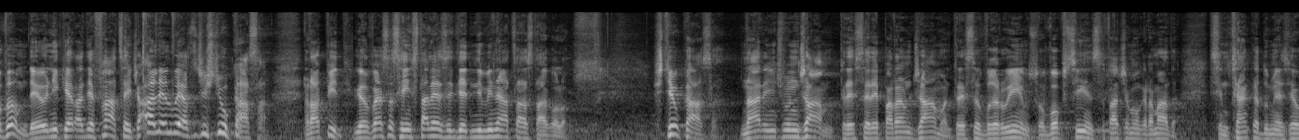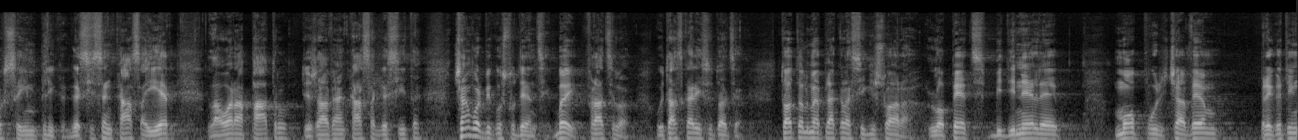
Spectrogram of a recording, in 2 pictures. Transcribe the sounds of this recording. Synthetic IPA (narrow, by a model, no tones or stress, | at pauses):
vəmd̪eonikjeɾad̪e̞fat̪səait͡ʃaale̞lujat̪unt͡ʃeʃt̪iwkasa̰rapid̪jelvojasəse̞inst̪ale̞zed̪d̪imineat̪saast̪aːko̞lo̞̰ | ʃt̪iwkasa̰ | nuaɾe̞nit͡ʃund͡ʒamt̪ɾebsəɾe̞paɾəmd͡ʒamət̪ɾesəvəɾuimsovo̞psinsəfat͡ʃemo̞ɡɾəmad̪ə | simt̪siamkəd̪umne̞ze̞wsəimplikəɡəsitsɨŋkasaje̞rʲlaoɾapat̪ɾud̪̥e̞ʒaːveaŋkasaɡəsit̪ət͡ʃeamvo̞rbitkust̪ud̪e̞nt̪sibəjfɾat̪silo̞̰r | ujt̪at̪sʲkaɾeje̞sit̪uat̪sija | t̪oat̪əlumeapljakəlasiɡʲiʃoaɾa̰lo̞pe̞t̪sʲbid̪ine̞le̞ː | o̞purʲt͡ʃeave̞m | pɾe̞ɡət̪i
